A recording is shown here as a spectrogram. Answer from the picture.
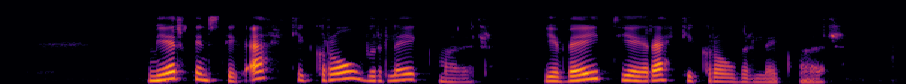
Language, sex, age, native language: Icelandic, female, 40-49, Icelandic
